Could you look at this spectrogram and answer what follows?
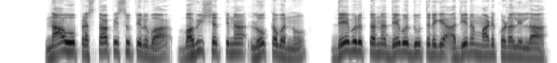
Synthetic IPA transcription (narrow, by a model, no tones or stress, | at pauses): naːʋupɾɐst̪aːpisut̪ːiɾuʋɐbʱɐʋiʃjɐt̪ːinɐlɔːkɐʋɐnːu | d̪ɛːʋɐɾut̪ːɐnːɐd̪ɛːʋɐd̪uːt̪ɐɾiɡe̞ʔɐd̪ʱinɐmaːɽikɔɽɐlilːɐ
